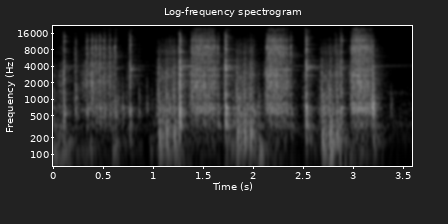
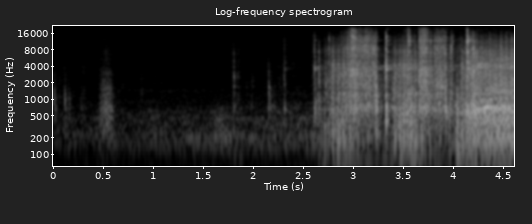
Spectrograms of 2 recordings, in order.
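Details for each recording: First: Husqvarna 125B two-stroke leaf blower, on choke: several recoil pulls, each a quick ratcheting rasp, with strong compression but no firing. There is no spark even with another good used plug; the ignition coil was later replaced. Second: Husqvarna 125B two-stroke leaf blower after replacing the ignition coil (verified no spark): with lines purged, full choke and blower tube off, it catches after a few pulls and holds a steady buzzing run. The new coil fixed the no-start.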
